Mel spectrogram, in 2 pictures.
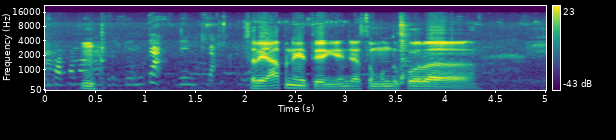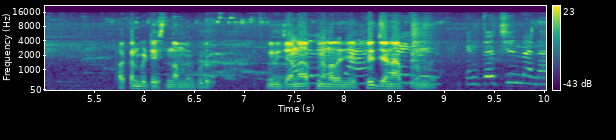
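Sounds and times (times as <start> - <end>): children talking: 0.0 - 10.0.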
